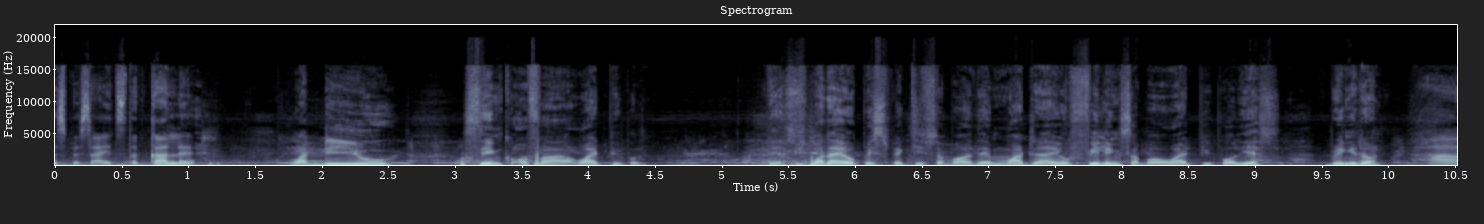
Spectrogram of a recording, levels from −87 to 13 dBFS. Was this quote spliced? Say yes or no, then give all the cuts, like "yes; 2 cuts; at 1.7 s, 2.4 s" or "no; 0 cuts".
yes; 1 cut; at 1.6 s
